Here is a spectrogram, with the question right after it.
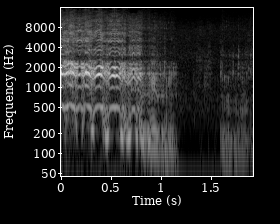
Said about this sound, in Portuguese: O que aconteceu então foi muito impressionante. A estátua de repente se tornou um cavalo de verdade ele primeiro se espreguiçou, relinchando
